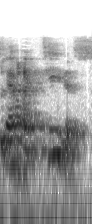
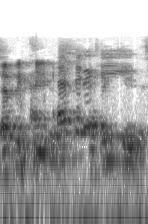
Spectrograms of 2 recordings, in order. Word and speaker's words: Epictetus: Epictetus. Epictetus. Yeah. It's epic and it's not tedious.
